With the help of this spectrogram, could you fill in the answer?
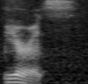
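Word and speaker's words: Buras: It's pronounced Beerus.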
